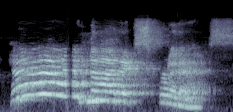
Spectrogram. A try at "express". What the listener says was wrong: Yeah, put a little bit more air into the express. Yeah, you're going this way. Can you go vertical? Express.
